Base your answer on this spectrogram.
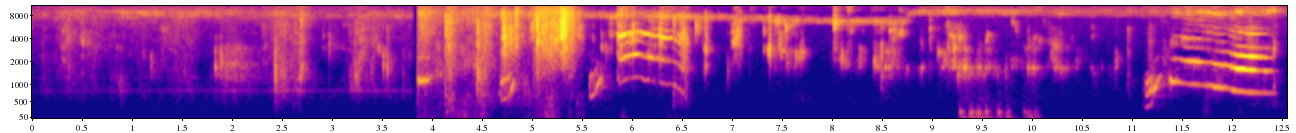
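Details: Two rescued foster kittens at mealtime, wanting more milk: a few thin, downward-bending meows midway and a final string of high mews, with splashing or running water and faint clicking in between.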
